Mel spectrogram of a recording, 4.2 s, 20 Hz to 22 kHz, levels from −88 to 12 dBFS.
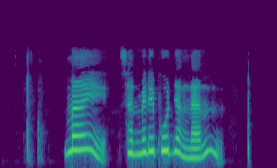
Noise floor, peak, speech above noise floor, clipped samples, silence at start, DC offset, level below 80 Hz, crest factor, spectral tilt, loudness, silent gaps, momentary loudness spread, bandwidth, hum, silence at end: -48 dBFS; -2 dBFS; 32 dB; under 0.1%; 0.4 s; under 0.1%; -64 dBFS; 16 dB; -5.5 dB/octave; -17 LUFS; none; 23 LU; 7.8 kHz; none; 0.85 s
